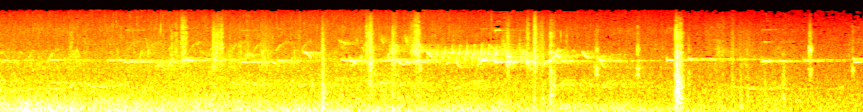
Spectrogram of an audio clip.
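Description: Garden hose being handled and dragged on a tiled floor: a soft rustle with a few sharp knocks, the loudest about seven seconds in. A thin, high whistle-like tone comes and goes throughout.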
